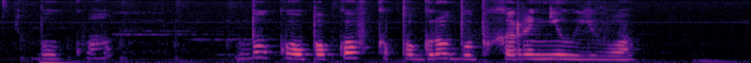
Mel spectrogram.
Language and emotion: Russian, neutral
